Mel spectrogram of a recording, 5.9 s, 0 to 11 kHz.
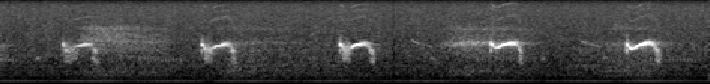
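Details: Cuckoo the guide thought could be Jacobin or Levaillant's, calling during rain with distant thunder on a 5:30 PM safari drive on 25 February 2017: five short, slurred whistled notes, each dipping then rising, about one per second, over steady hum.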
